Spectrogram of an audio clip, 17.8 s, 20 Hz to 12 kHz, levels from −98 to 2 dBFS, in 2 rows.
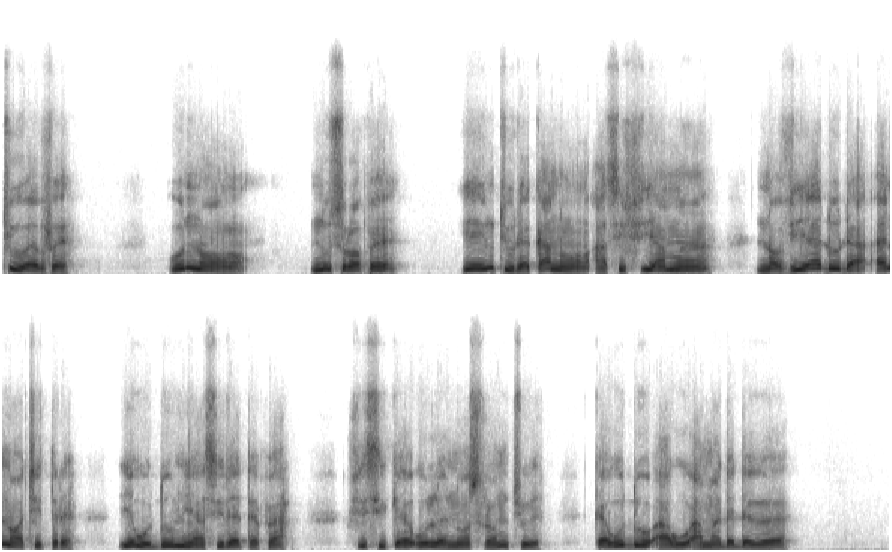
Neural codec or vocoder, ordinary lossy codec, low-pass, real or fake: none; Opus, 16 kbps; 7.2 kHz; real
